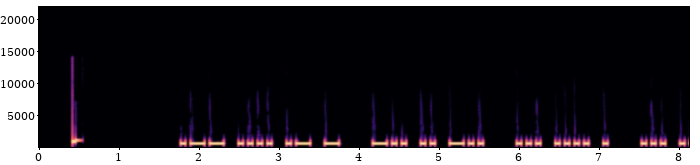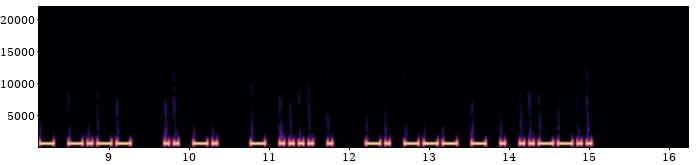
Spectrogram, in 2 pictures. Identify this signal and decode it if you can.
Morse code, heard as a keyed tone, about 20 wpm, 700 Hz. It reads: WHAT DID SHE SAY IN THE NOTE?
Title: Sentences from Top 1000 Words - Review Part 2 - 20wpm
